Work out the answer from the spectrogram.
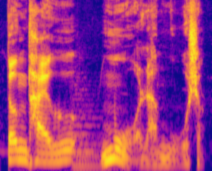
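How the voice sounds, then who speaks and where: A man's voice: mid-range voice, big pitch swings, a little slow, soft background music. A man narrating a martial-arts audio drama in a dramatic storytelling style.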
